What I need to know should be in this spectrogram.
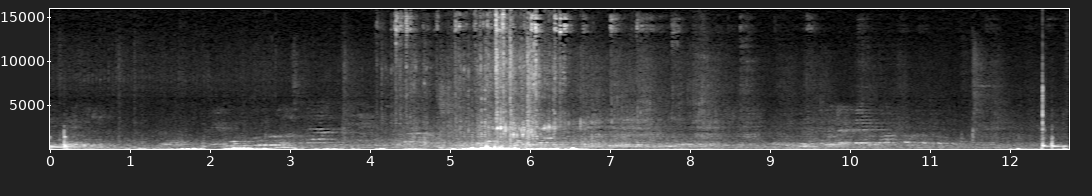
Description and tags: Berlin bicycle passing - light rattling sound, indistinct family conversation, street ambience. Zoom H4n. Stereo.
field-recording, city, street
